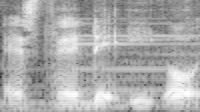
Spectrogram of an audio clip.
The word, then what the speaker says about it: stdio: pada bahasa pemrograman si ini dibacanya sebetulnya stdio ya Yang mana singkatan dari standar input output artinya Apa artinya stdo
